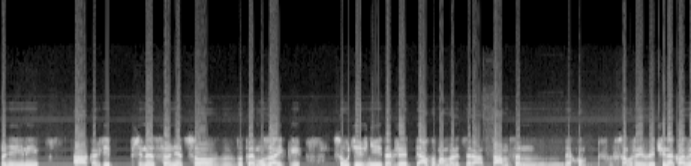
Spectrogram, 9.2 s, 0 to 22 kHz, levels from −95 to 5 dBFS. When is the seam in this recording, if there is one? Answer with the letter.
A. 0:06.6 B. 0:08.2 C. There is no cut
A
